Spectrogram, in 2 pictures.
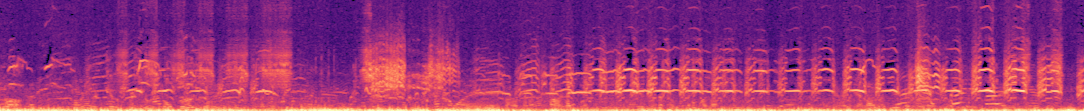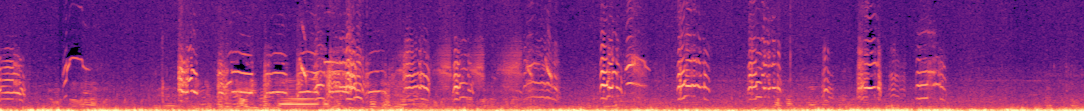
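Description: Gulls calling over and over, often in quick runs of short, laughing calls, over a steady low rumble.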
